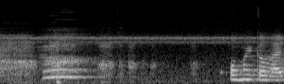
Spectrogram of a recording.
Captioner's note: gasps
